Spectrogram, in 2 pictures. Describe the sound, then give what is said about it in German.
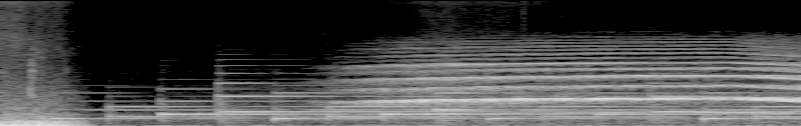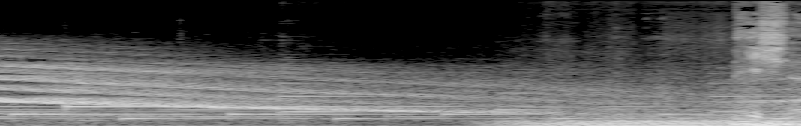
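An air raid alarm siren in Kyiv wails steadily, its harmonic tone rising and then slowly falling in pitch over several seconds, with a low rumble underneath before noise takes over at the end. “wollte einchecken ins Hotel, das äh, ging aber nicht, weil in dem Moment äh, ein Alarm bereits ausgelöst wurde und äh, ich sofort eigentlich in die Parkgarage runter musste.”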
